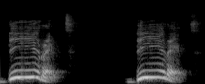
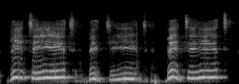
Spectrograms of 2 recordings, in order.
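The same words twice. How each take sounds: First: "Beat it" with a long high EE, short falling "it"; clear "Beat it". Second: "Beat it" run together as "bee-teet"; same EE vowel in "Beat" and "it", quickly repeated; mock Nigerian pronunciation. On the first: Shown as a demonstration. Coach quoting [name]'s diction, long-vowelled "Beat it". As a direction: stretch the vowel of "Beat", drop on "it". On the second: Coach mimicking a Nigerian learner, "bee-teet" for "Beat it". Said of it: "If you now say you're a Nigerian".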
